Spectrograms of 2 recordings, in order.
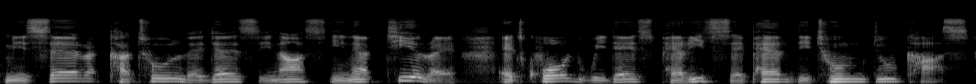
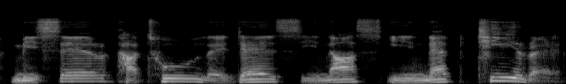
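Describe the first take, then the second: First: Slow, measured Latin verse reading; poetry recitation. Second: Slow, with the long final syllable of ineptire held to break the meter; limping iamb rhythm. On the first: Acted. Tutor reads Catullus aloud to students, slow recital. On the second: Shown as a demonstration. Tutor demonstrates the limping meter, slow and measured. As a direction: tap out the limping beat. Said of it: "a deliberately, meter-breaking final, foot of the poem".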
